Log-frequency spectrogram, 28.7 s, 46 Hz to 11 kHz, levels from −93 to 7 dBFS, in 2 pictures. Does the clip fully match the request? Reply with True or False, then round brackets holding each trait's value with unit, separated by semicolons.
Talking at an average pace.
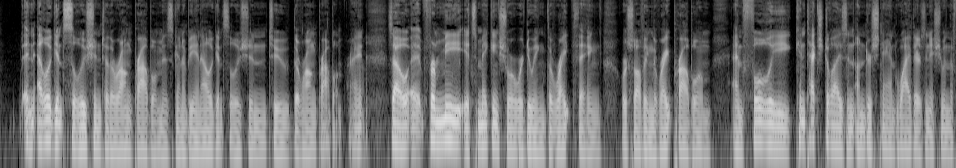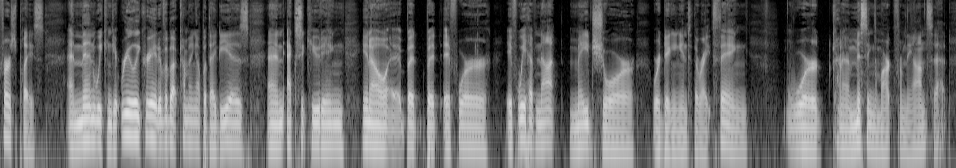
True (185 wpm)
